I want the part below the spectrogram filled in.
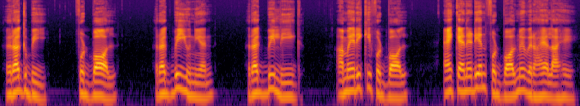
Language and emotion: Sindhi, neutral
